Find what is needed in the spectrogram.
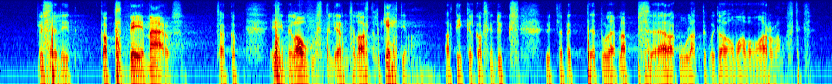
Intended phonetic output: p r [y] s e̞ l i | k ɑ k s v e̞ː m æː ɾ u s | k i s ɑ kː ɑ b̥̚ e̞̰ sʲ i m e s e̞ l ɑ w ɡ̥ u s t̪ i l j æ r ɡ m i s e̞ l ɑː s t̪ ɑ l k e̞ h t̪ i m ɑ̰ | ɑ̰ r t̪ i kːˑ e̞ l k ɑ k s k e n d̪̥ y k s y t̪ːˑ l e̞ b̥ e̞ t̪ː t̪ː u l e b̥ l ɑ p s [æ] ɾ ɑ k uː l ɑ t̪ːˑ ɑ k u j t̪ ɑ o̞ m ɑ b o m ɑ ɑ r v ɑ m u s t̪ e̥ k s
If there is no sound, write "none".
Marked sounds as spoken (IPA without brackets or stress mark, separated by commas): y, æ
